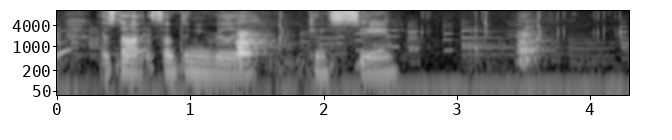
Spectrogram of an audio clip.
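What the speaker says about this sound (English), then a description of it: "Sorry about my dogs again. They're playing." Dogs bark while playing in a home, with several close yips and barks in quick bursts mixed under a person talking over them.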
